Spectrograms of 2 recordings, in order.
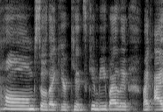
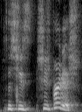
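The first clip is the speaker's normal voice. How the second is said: usual speaking voice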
